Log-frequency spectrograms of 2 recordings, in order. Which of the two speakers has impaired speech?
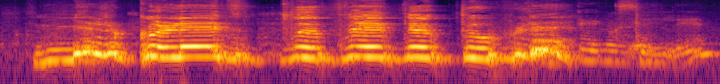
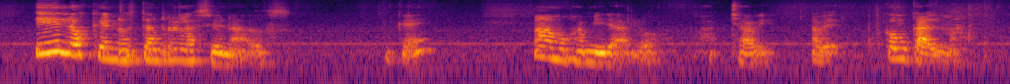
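The first: traumatic brain injury; road traffic accident, quadriplegia, profound bilateral deafness; in speech therapy; r errors, low loud dull voice, short duration, word-finding difficulty.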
